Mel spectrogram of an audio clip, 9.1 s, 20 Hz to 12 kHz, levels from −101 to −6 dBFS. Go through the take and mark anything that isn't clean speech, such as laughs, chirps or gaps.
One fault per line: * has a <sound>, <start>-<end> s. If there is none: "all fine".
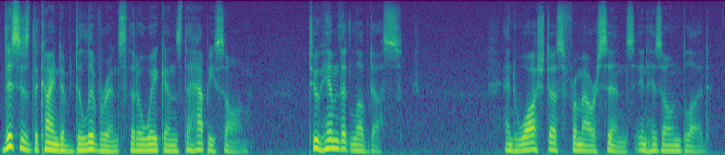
all fine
